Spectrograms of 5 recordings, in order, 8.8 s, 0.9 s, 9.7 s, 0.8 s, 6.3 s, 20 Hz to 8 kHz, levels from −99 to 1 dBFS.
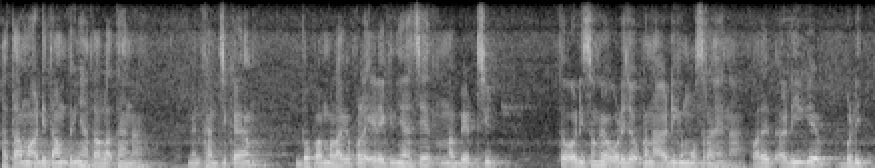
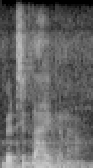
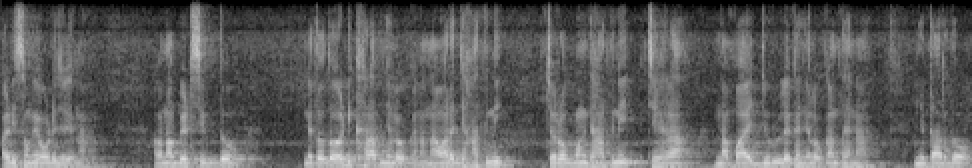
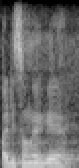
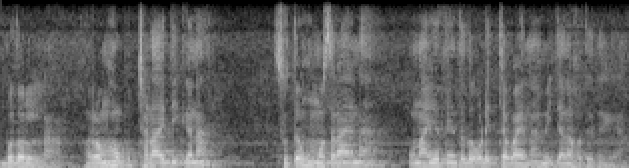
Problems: none marked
